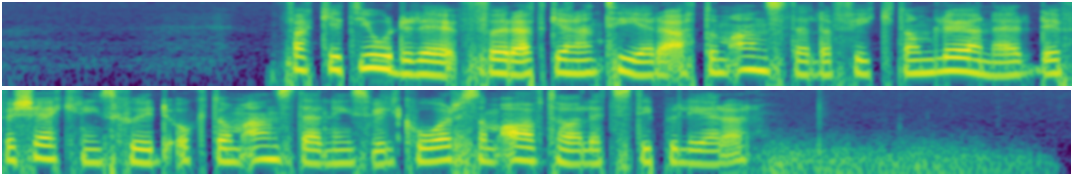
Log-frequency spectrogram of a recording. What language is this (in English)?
Swedish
